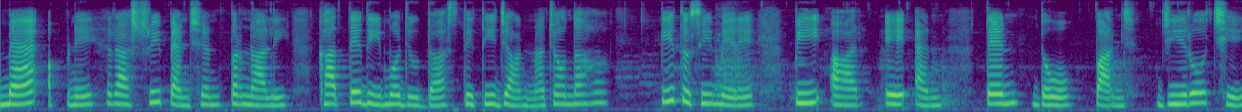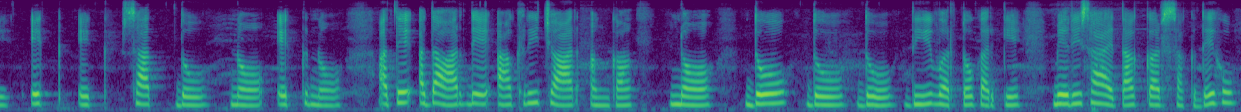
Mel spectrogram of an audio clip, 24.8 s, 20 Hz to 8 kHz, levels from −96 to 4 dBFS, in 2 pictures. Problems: constant background noise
